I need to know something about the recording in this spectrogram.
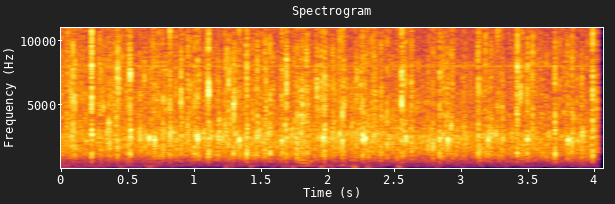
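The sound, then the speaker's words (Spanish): An audience applauds steadily, a dense wash of many hands clapping at once with sharp crackling texture and no letup, holding an even, fairly loud level throughout. “Un aplauso muy grande, por favor.”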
